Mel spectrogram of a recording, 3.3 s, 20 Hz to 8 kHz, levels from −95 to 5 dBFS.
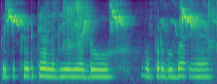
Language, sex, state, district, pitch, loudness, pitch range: Hindi, female, Rajasthan, Bikaner, 215 Hz, -14 LUFS, 210-220 Hz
